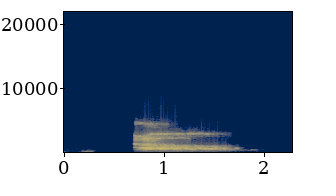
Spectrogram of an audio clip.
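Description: A man sighing out one long breath, lasting about a second, beginning a little under a second in, while holding a deep kneeling quad stretch.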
